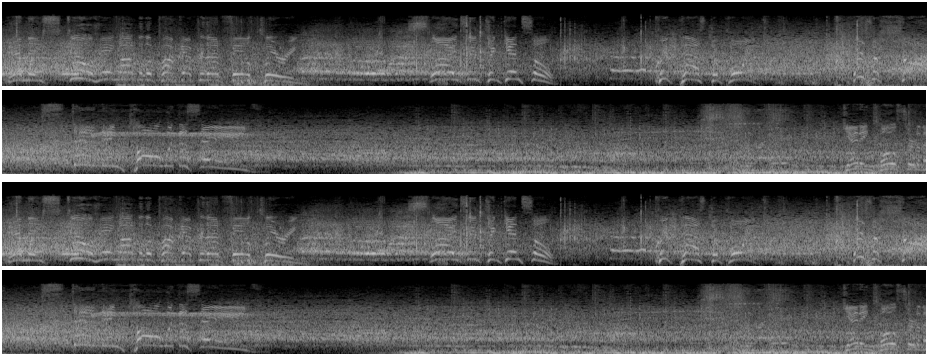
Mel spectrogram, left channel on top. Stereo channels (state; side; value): identical; both; correlation 1.00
